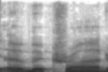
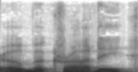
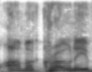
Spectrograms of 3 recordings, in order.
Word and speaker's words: Omicron: The Omicron or Omicroni thing variant. It's like a cold. Where did he get that? Like, no one has ever mispronounced it Omicroni. It ends with an N.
